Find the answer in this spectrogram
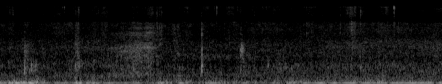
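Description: Wind rumbling on the microphone, with a few faint ticks and rustles.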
